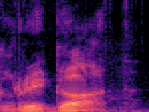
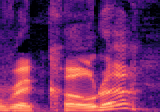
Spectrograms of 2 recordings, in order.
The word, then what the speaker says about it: ricotta: It's like rigotte. Yeah. Not ricotta. Am I right? – You're right. – Yeah, yeah. – Oh, I cringe. – It doesn't spell that way. It doesn't matter. That's how it's pronounced.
